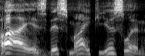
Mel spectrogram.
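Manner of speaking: exuberant, very loud, slow and high belting. Mike Uslan retelling a phone call he got, imitating exuberant Stan Lee. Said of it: "it is this exuberant male voice".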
